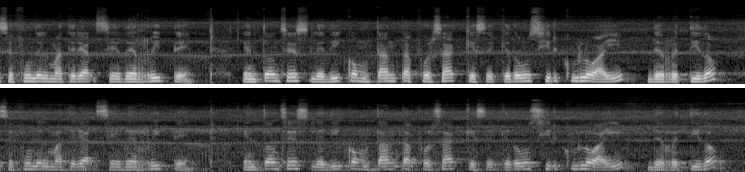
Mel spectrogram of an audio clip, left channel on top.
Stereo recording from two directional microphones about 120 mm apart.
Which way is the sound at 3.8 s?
55° left (ahead or behind).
